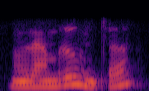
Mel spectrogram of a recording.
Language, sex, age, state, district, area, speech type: Nepali, female, 30-45, West Bengal, Darjeeling, rural, conversation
